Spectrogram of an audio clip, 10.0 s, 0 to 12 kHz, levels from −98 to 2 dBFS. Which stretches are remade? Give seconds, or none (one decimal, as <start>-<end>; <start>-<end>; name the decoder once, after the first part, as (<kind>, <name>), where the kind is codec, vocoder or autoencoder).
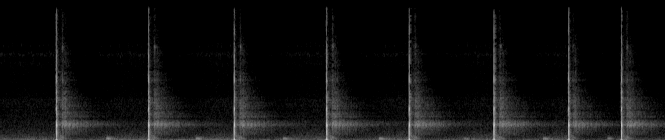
none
